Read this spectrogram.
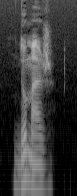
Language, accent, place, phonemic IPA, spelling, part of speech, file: French, France, Paris, /dɔ.maʒ/, dommage, noun / interjection, Fr-dommage.ogg
- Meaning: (noun) 1. damage 2. injury 3. a shame, a pity; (interjection) shame! what a pity! too bad!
